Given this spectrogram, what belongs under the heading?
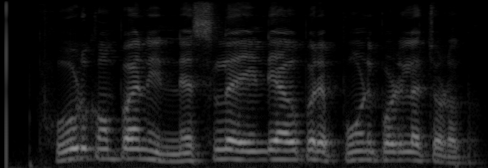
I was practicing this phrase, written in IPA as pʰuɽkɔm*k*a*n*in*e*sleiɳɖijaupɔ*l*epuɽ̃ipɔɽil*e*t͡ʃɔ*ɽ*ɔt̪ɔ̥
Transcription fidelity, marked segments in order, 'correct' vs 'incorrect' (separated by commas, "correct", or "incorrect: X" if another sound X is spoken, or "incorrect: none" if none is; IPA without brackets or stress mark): incorrect: p, correct, correct, incorrect: ɾ, incorrect: a, correct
